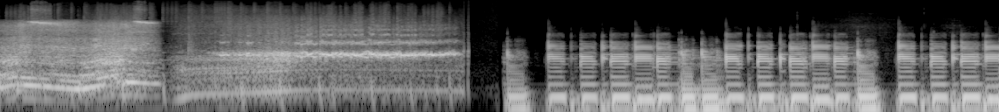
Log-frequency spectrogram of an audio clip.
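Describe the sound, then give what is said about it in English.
A racing motorcycle's tires screech and skid loudly for several seconds, then the engine roars in hard, choppy revving bursts with brief gaps between throttle pulls. “Dill Slickle, the new pickle-based lubricant from Klobman's Pickles will leave your motorcycle feeling as good as me. Listen.”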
